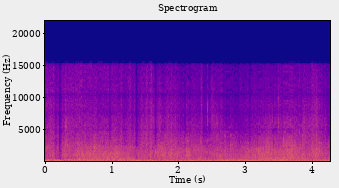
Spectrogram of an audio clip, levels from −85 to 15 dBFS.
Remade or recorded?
remade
